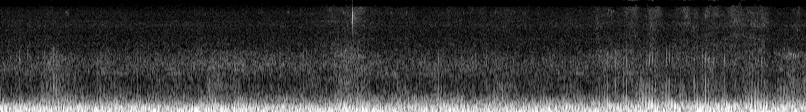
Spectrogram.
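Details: Kurt, a kitten living in New York, purring while napping on a fuzzy bed; a steady, low continuous rumble runs throughout with faint soft rustles, no other animals heard.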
